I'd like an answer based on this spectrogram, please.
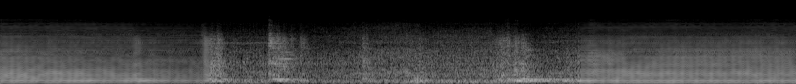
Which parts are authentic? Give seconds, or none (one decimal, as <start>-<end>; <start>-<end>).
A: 2.1-5.8

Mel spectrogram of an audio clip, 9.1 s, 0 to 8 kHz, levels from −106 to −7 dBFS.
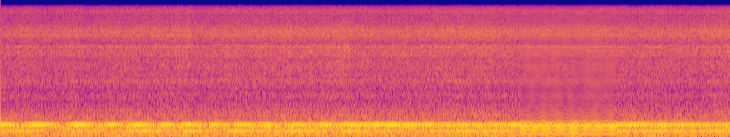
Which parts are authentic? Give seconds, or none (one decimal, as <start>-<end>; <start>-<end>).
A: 0.0-6.5; 7.7-9.1

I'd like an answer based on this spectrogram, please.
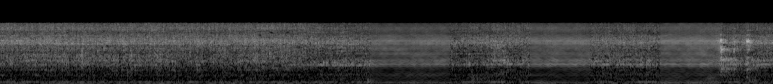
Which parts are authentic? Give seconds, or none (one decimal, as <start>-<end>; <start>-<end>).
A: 0.0-3.7; 4.5-5.3; 5.9-6.6; 7.2-7.7

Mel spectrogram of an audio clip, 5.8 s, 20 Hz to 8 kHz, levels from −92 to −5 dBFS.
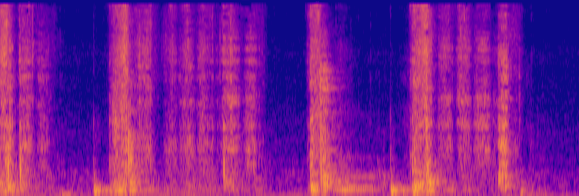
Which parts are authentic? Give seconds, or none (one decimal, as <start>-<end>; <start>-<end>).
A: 0.0-5.8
